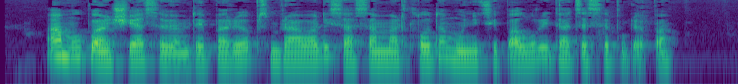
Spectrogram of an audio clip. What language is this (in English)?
Georgian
